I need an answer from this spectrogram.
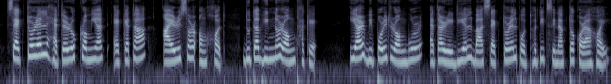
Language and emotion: Assamese, neutral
